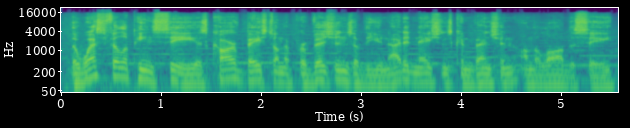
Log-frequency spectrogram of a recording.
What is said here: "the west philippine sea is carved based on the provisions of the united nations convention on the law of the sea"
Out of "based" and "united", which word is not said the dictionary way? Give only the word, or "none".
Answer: none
